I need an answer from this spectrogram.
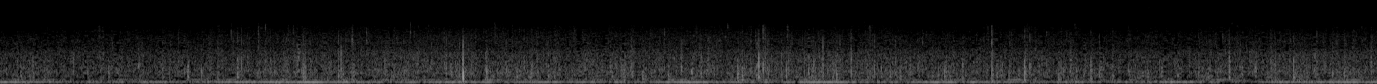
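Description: Steady rain falling, with many individual drops tapping close by and one sharper tap about a third of the way through, over a steady low hum.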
